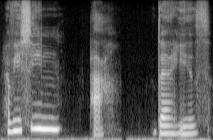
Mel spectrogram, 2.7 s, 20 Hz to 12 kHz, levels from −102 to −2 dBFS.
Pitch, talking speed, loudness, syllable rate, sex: 230 Hz, 135 wpm, -16 LUFS, 4.7 syllables/s, female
